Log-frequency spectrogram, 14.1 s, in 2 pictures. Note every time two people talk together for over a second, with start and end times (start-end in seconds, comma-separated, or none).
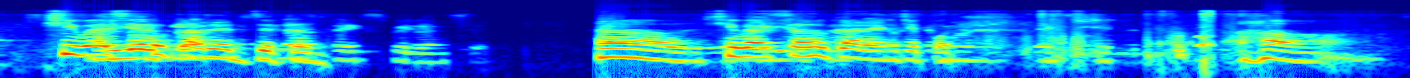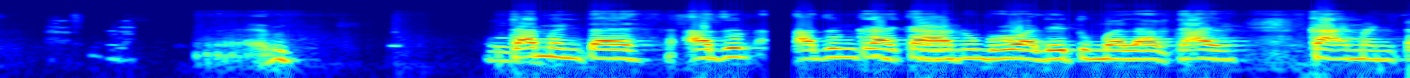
3.2-4.8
